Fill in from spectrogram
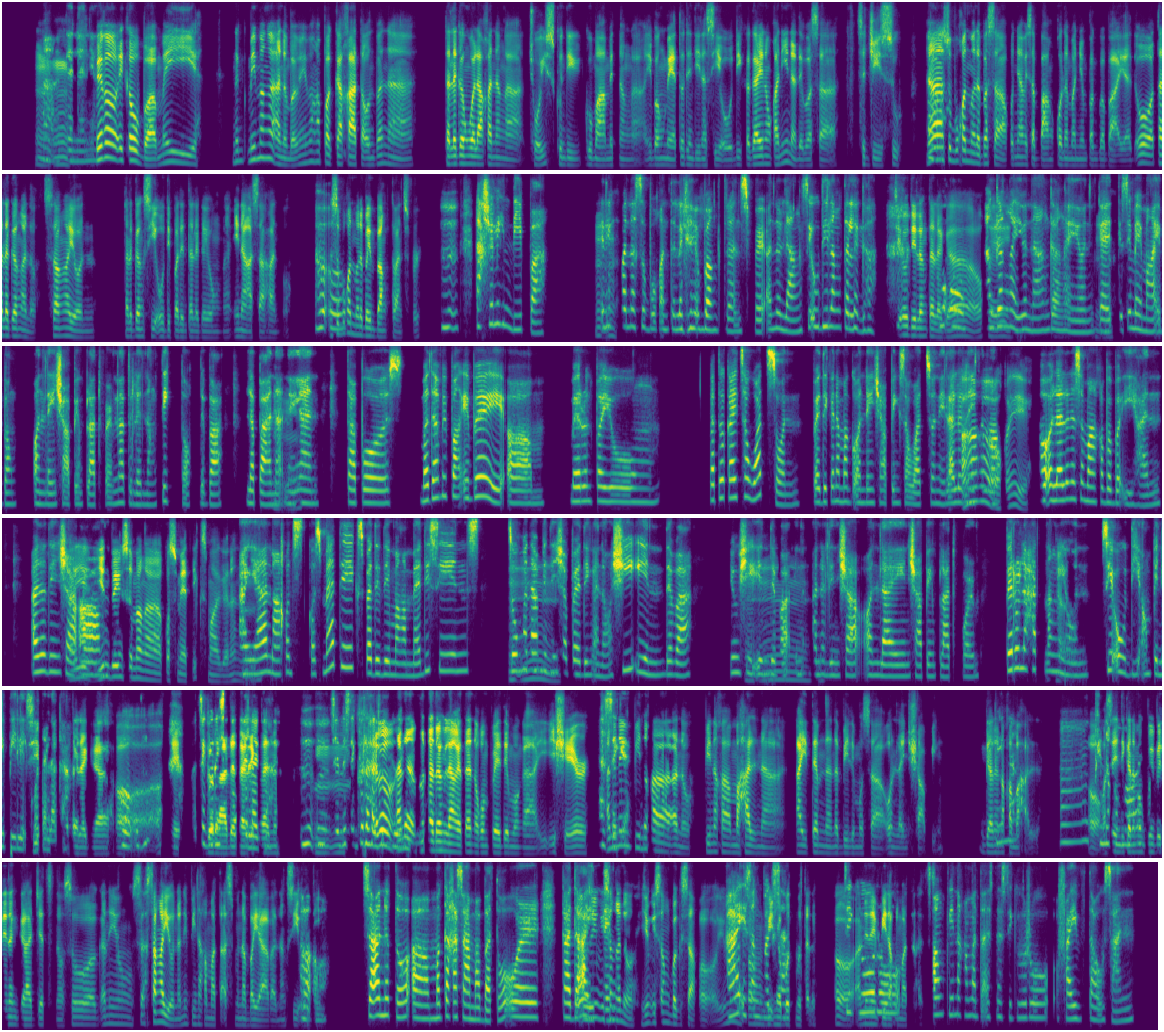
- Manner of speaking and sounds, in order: laughing while speaking: "talaga 'yong"; other background noise; tapping
- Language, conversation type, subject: Filipino, podcast, Ano ang mga praktikal at ligtas na tips mo para sa online na pamimili?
